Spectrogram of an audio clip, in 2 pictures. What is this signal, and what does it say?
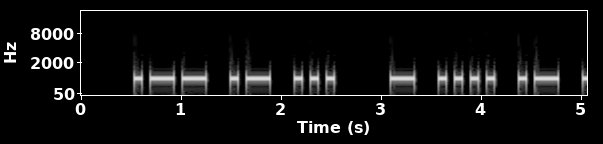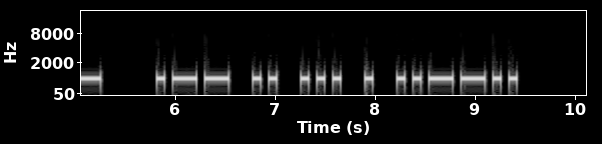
Morse code, heard as a keyed tone, about 15 wpm, 700 Hz. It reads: WAS THAT WISE?
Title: Sentences from Top 1600 Words 15wpm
